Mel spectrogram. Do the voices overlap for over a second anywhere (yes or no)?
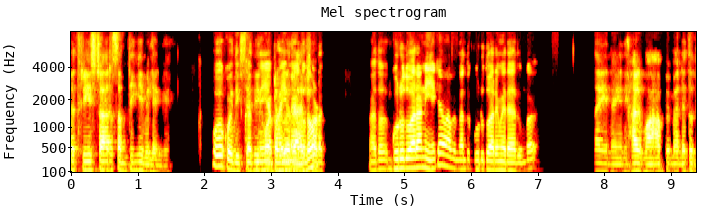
yes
